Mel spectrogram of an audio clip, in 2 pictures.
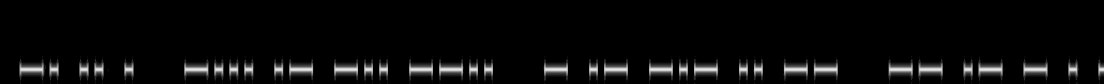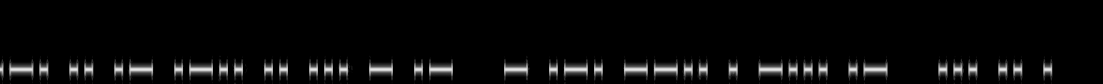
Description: Morse code, heard as a keyed tone, about 16 wpm, 700 Hz. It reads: NIE BADZ TAKIM MATERIALISTA TRZEBA SIE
